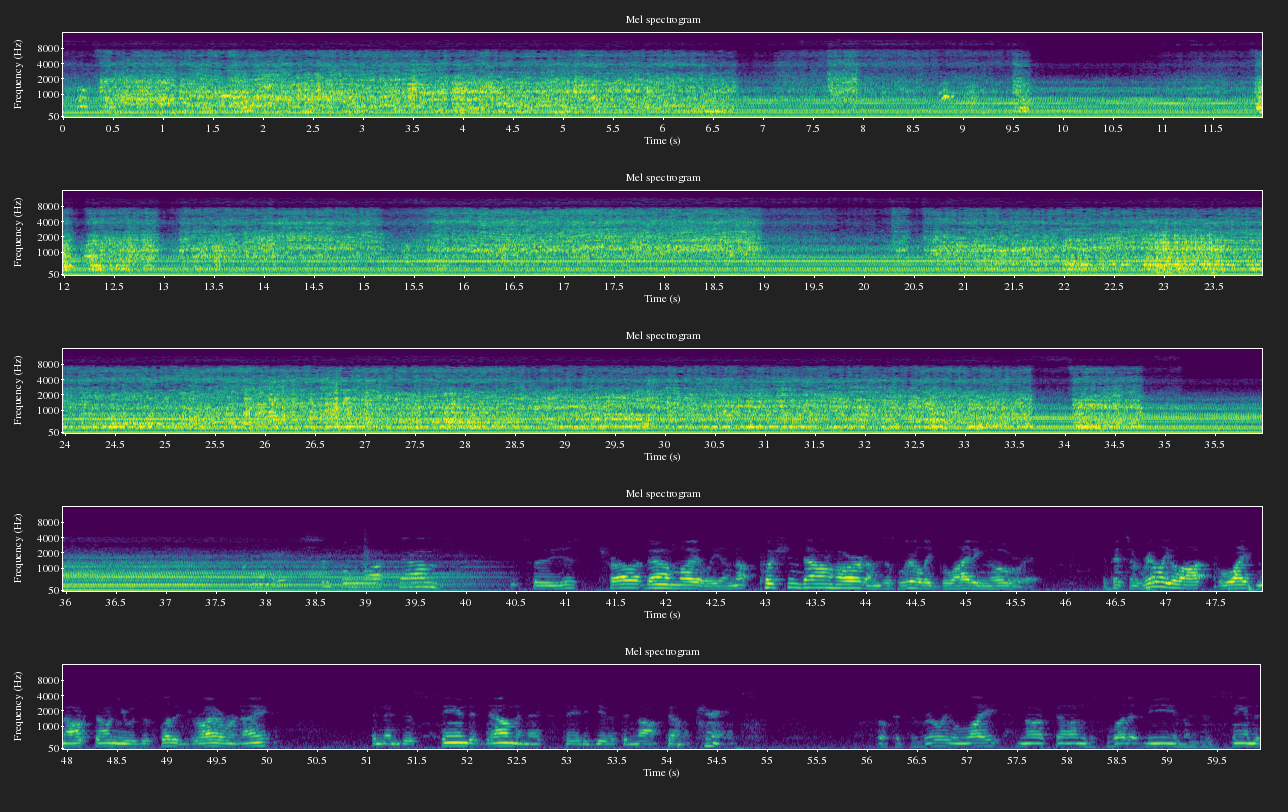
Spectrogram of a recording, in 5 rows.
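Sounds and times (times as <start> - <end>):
spray gun hissing: 0.0 - 9.7, 11.1 - 35.1
air compressor humming: 0.0 - 40.6.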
